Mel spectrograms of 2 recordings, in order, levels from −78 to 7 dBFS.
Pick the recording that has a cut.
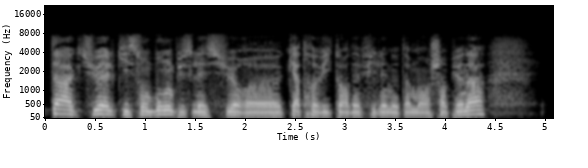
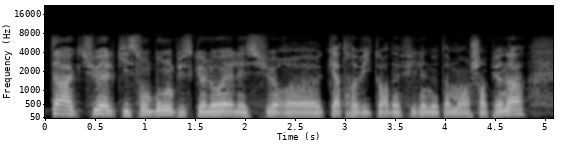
first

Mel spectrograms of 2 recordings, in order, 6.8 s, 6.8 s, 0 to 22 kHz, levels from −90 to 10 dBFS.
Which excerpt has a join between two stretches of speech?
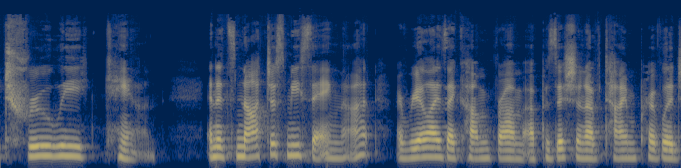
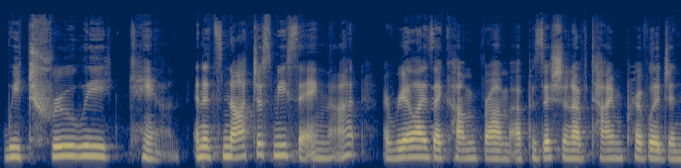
second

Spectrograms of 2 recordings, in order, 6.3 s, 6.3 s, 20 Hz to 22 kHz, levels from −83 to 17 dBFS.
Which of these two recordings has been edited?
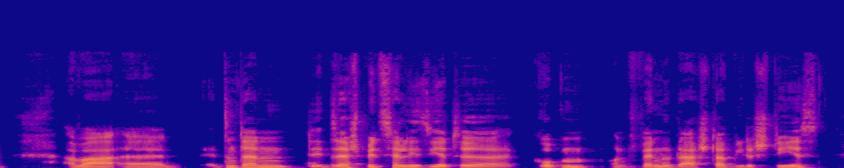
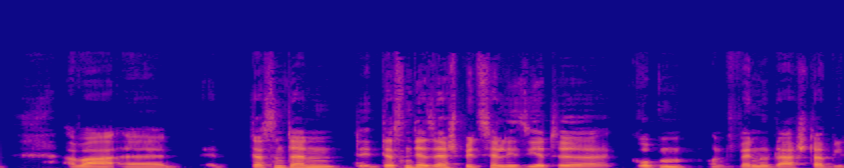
first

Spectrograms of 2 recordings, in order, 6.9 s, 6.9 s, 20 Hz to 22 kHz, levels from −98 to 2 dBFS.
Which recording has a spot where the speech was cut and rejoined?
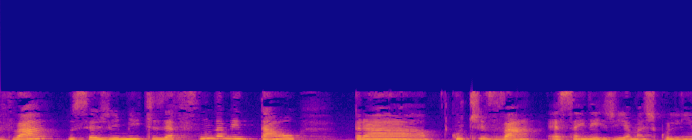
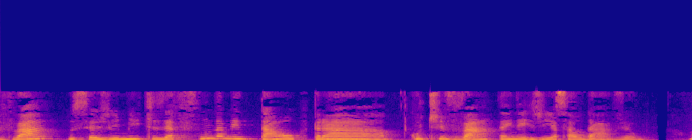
second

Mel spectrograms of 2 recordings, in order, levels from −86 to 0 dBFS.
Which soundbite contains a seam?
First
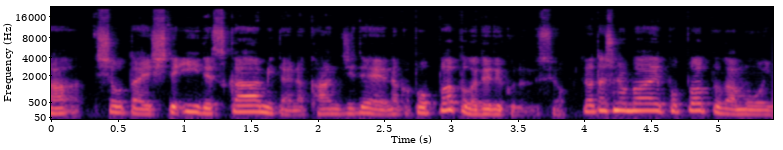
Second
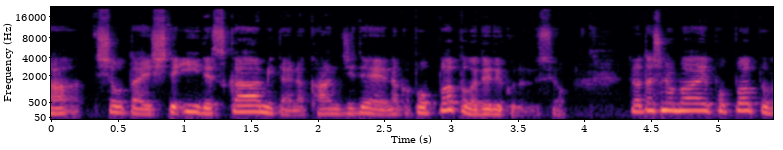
first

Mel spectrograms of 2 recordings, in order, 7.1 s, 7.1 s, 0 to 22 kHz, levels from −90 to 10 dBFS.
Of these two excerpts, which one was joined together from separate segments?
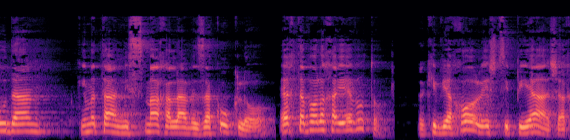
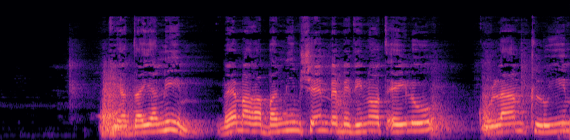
first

